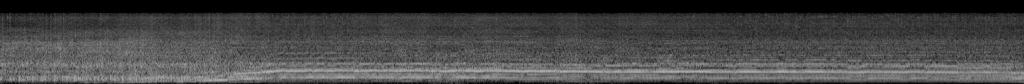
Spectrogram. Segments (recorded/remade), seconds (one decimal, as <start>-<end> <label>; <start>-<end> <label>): 0.0-2.7 remade; 2.7-3.6 recorded; 3.6-7.3 remade; 7.3-10.2 recorded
